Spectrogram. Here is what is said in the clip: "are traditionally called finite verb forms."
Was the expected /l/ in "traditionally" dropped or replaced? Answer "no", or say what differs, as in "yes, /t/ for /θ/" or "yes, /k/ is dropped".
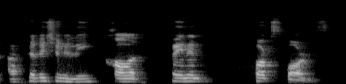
no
